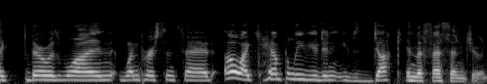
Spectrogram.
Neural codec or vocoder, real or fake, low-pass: none; real; 7.2 kHz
